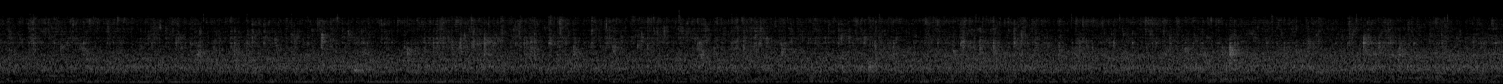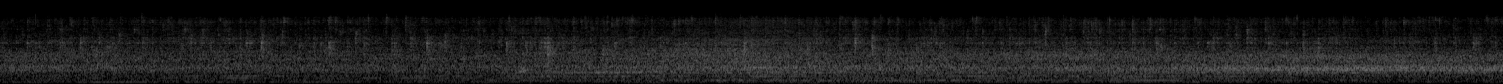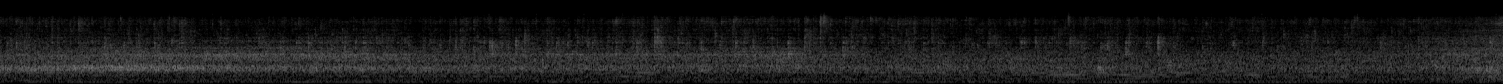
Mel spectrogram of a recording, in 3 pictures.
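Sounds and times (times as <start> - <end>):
rain hissing: 9.0 - 45.0.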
